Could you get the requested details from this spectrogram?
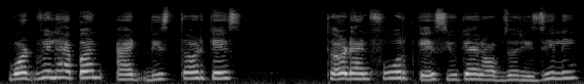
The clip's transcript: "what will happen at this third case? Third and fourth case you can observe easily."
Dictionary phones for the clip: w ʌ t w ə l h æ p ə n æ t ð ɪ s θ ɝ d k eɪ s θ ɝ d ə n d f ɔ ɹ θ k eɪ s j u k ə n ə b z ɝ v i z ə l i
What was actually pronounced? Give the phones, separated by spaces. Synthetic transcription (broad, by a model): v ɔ t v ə l h æ p ə n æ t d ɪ s t ɝ d k eɪ s t ɝ d ə n d f ɔ ɹ t k eɪ s j u k ə n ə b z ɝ i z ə l i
